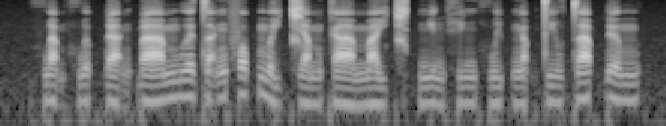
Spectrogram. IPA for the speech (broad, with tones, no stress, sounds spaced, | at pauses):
h w a̰˧˨ m h w ə˨˩ p̚ ɗ a̰ː˧˨ ŋ ɓ aː˨˦ m u˧ ə̯ t̪ a̰˧˥ ŋ f ɔ˦˥ p̚ m ə˧˩ j t͡ɕ a˨˩ m k aː˨˩ m a˨˩ j t͡ɕ ə˨˩ t̚ ɲ ɨ˧˩ n h i˨˩ ŋ h w i˨˩ p̚ ŋ a̰˧˨ m t̪ i˨˩ w t̪ aː˦˥ p̚ ɗ ə˧ m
